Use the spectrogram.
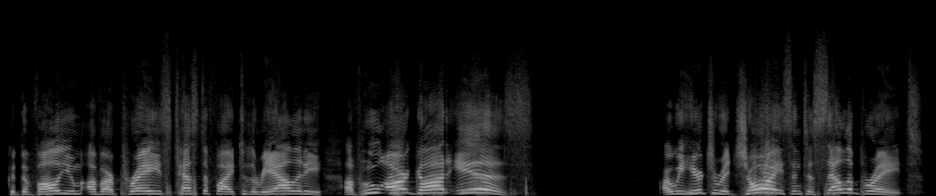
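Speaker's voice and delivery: loud and high, slowing on who our God is; fiery pulpit appeal; full-force preaching. Acted. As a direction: rouse the congregation.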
